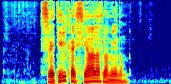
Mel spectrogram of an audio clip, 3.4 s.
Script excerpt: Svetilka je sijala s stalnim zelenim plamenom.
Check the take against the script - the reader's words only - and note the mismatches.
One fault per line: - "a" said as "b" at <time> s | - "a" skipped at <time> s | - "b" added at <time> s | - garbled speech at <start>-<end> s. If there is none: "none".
- "s stalnim zelenim" skipped at 2.0 s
